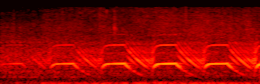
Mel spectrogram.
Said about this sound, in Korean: 그때였다. 건물 앞에서 순찰차의 사이렌 소리가 울렸다.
